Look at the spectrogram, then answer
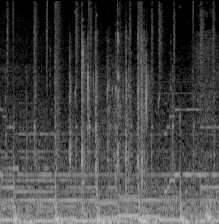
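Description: Keys clatter on a computer keyboard in a quick irregular run of taps and clicks, close and steady over a low background hum, with no talking.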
